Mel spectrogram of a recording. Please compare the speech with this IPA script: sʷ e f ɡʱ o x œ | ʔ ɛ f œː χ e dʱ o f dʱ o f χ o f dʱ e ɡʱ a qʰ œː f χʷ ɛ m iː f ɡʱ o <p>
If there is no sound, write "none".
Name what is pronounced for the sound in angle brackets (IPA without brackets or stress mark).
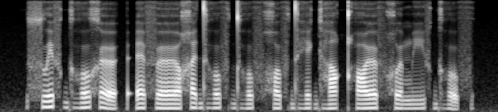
f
